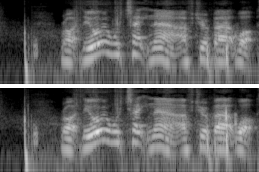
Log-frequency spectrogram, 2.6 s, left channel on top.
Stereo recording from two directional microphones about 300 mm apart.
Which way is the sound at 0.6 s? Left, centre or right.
Centre.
